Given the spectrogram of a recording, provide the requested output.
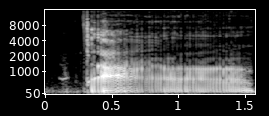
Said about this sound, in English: I burped, by the way, folks. That was good.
